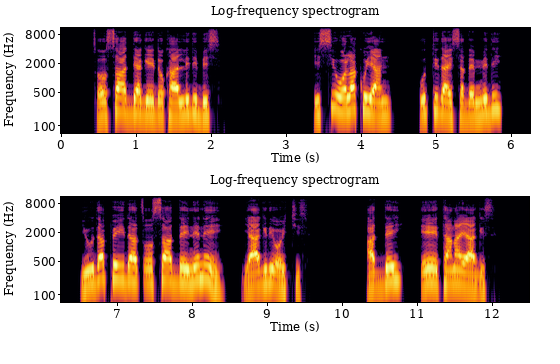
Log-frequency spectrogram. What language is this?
Gofa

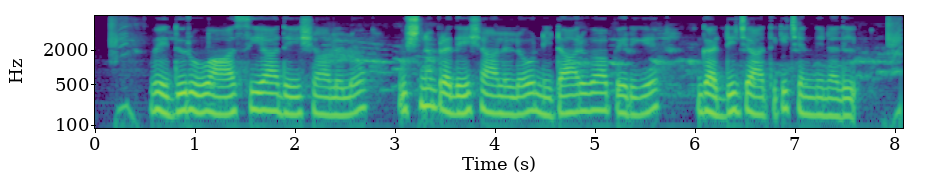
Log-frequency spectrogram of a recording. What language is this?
Telugu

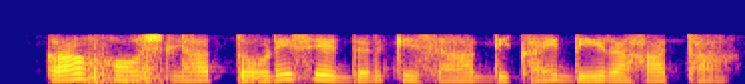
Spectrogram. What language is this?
Hindi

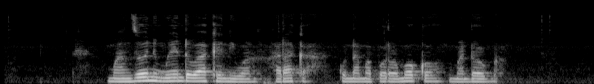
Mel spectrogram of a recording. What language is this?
Swahili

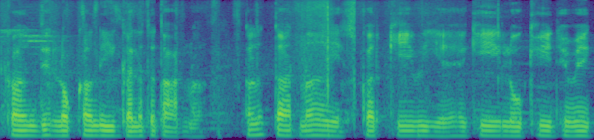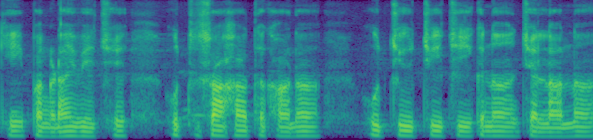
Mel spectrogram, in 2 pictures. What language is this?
Punjabi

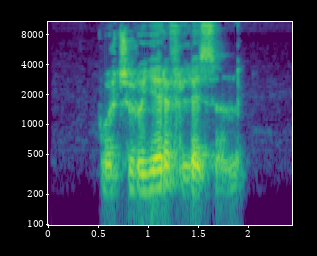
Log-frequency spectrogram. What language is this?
Kabyle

